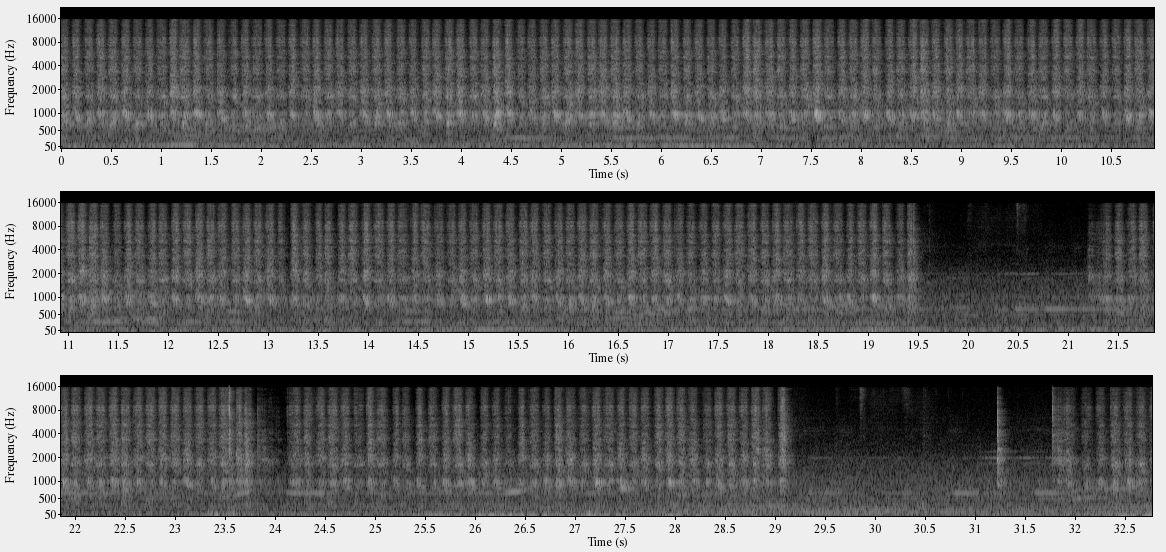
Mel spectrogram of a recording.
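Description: Hand file rasping in quick back-and-forth strokes inside a Weber DCOE carburettor's throttle bore, filing the factory-secured, protruding threads of the butterfly screws flush with the throttle spindle so the screws can be unscrewed. The filing pauses for about a second and a half about two-thirds of the way through, then stops again near the end.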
